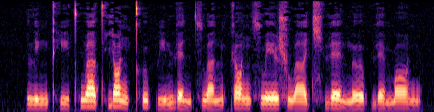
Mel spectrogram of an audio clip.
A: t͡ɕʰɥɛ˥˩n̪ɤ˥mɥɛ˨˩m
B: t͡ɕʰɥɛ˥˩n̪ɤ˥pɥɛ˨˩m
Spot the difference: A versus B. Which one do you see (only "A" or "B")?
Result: B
